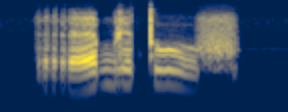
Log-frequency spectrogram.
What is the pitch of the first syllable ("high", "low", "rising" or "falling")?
rising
